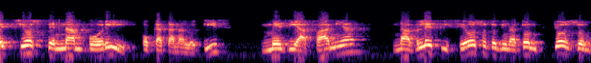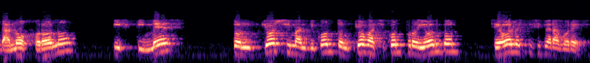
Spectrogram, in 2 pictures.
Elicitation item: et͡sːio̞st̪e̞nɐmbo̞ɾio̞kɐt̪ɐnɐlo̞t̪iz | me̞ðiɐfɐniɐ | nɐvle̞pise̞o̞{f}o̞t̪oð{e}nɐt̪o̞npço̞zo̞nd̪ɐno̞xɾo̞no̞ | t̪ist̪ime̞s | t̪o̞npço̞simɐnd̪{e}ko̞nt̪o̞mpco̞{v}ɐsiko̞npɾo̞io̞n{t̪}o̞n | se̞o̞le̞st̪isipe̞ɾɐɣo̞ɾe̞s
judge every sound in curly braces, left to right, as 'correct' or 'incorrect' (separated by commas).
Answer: incorrect, incorrect, incorrect, correct, incorrect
